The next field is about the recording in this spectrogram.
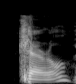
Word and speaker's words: Carroll: And your name is pronounced Carroll, not Carell. – Carroll, that's correct.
